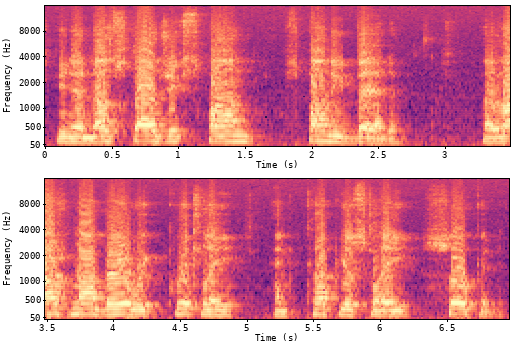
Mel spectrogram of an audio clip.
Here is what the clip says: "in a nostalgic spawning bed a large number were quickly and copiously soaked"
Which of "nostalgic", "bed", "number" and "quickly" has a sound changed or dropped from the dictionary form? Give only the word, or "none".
number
